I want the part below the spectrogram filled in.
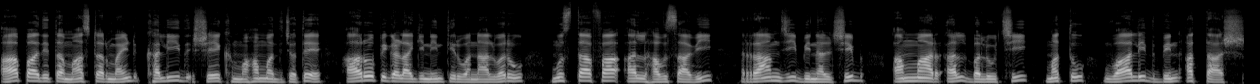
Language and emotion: Kannada, neutral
